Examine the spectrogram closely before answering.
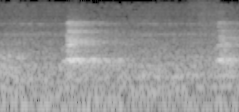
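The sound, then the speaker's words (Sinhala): A dog barks twice from over there, each bark short and faint. The barks rise only slightly above a steady background hiss, with a long gap between them. “ඇහෙන්නේ සද්ද අන්න අරේ බල්ලෙක් කියන.”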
